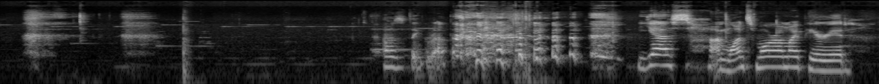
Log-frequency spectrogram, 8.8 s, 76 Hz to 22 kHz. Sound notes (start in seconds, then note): 0.2 chuckle; 4.5 both Laugh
